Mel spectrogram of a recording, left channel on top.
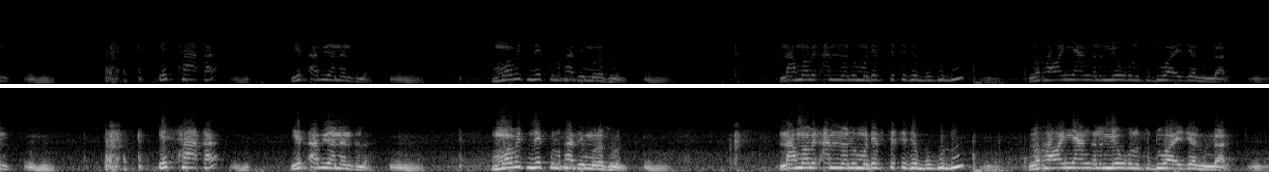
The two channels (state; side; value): quieter; left; 29.4 dB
